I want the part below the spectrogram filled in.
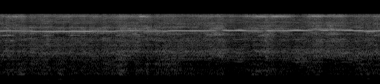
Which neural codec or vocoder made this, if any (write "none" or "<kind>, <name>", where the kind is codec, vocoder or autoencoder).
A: autoencoder, DAC-VAE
